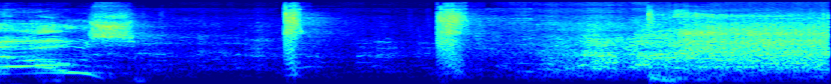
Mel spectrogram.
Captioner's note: imitating kissing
